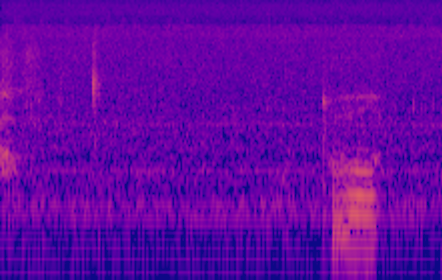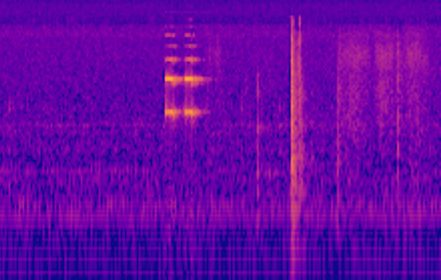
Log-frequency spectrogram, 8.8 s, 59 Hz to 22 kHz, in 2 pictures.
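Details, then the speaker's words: Dell OptiPlex GX110, Pentium III: short double PC-speaker beep passing self-test and booting normally; speaker sound differs slightly between units. "sounds like the pc speaker is a little bit different on each one"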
